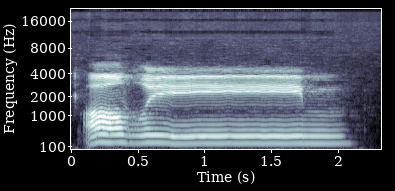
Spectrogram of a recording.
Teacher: Makhrajnya itu hujung lidah itu mesti keluar macam huruf zal, cuma bunyinya tebal. Azim, dan diwaqafkan pada huruf mim, ditutupkan mulut dengan sempurna bagi menyempurnakan bunyi huruf mim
